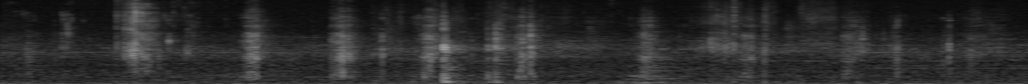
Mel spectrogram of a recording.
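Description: A person chewing a mouthful of dal, rice and chapati close to the microphone: irregular wet crunching and smacking mouth sounds, several short crackles a second.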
